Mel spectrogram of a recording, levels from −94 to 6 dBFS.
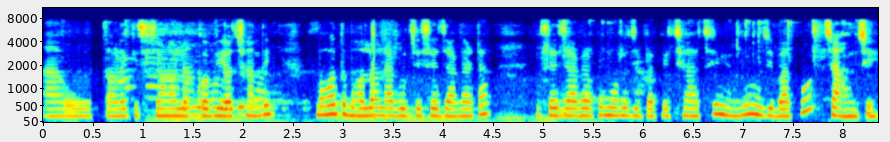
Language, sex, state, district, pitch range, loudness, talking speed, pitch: Odia, female, Odisha, Khordha, 205-225 Hz, -19 LUFS, 150 wpm, 210 Hz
